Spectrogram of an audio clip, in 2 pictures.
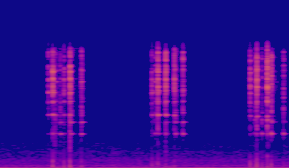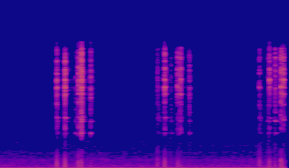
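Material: Glass.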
